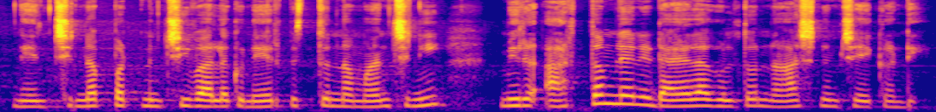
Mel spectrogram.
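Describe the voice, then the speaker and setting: A woman's voice: medium pitch, steady tone, fast talker, mellow, lightly acted. A woman voicing a principled mother who speaks firmly in a storybook reading. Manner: firm, scolding. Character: principled gentle mother, firm when crossed.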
